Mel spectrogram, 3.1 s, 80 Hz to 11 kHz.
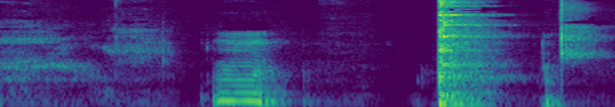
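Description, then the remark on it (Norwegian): A spoon clinks against a dish twice in quick succession as someone eats tomato soup with egg, sharp bright taps near the end, preceded by soft murmuring and a short hummed vocal sound. “Nå sitter du og spiser i podcasten, der vi har 23 lytter da, så sitter du og eter.”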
